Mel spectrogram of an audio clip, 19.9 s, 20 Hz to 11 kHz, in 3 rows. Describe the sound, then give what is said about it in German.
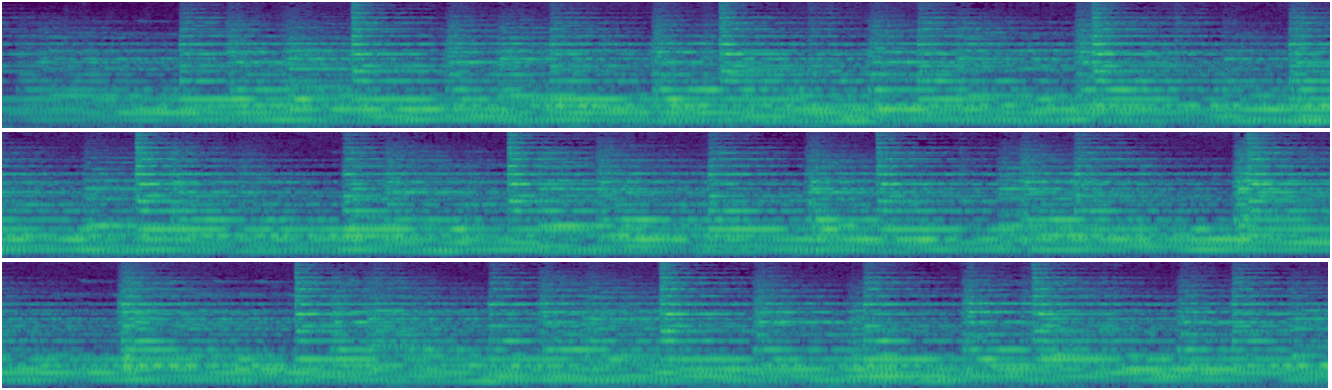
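Several church bells of the Dreiheiligenkirche in Innsbruck, Tyrol, peal together continuously at 12 noon, their overlapping strikes forming a loud, dense, ringing wash of tones with no pauses and no voices. “Es ist 12 Uhr. Sie hören die Glocken der Dreiheiligenkirche in Innsbruck, Tirol.”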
